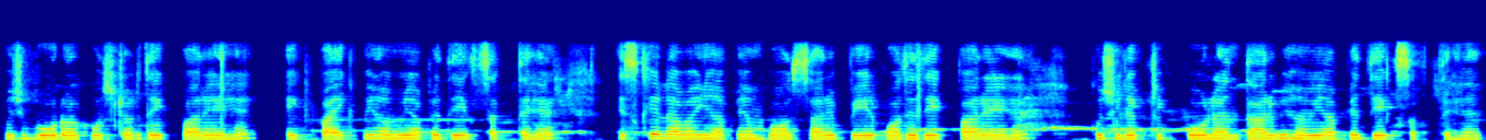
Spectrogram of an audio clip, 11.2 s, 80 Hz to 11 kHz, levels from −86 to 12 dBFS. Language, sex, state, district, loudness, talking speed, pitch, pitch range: Hindi, female, Chhattisgarh, Bastar, -19 LUFS, 230 wpm, 250 Hz, 245-260 Hz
